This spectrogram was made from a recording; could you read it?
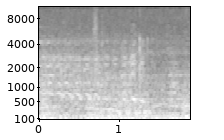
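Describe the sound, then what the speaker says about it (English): A horse neighs amid a Mount & Blade: Warband multiplayer siege, its faint whinny buried in dense battle noise with hooves clopping. "Calm down, horse. The horse has got an axe in its arse there."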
